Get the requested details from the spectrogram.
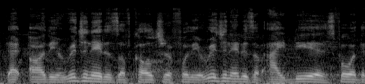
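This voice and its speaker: Speaking at a moderate pace with an American accent, a man can be heard against noticeable background noise. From Jamaica, raised South Bronx, New York. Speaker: crypto entrepreneur. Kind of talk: interview. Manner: animated.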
